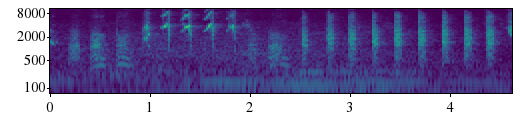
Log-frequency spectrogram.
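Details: Javan myna in a lure song for silent mynas: low harsh croaks, a few high whistles, then a steady series of about a dozen rasping notes, roughly three per second.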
